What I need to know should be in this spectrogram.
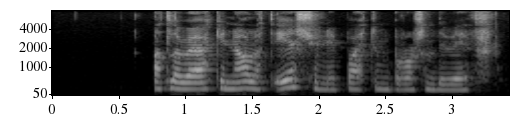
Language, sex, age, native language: Icelandic, male, 11, Icelandic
